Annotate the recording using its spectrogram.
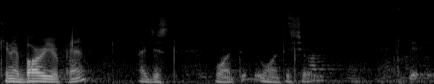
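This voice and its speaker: With light background noise, a somewhat breathy man speaks at a fairly slow pace. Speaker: acupuncture teacher. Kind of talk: workshop lecture. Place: classroom.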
